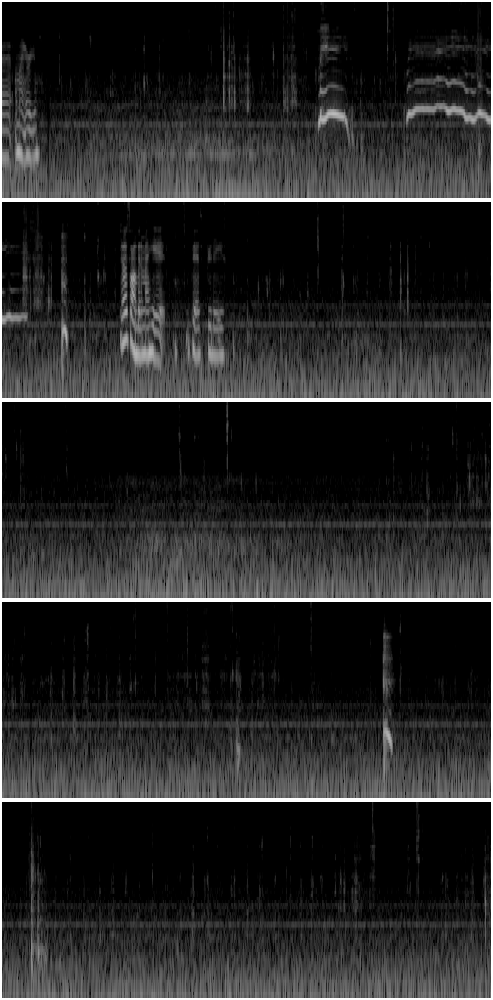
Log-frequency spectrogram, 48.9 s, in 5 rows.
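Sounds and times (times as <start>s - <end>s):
steady low hum: 0.0s - 48.9s
chewing food: 0.7s - 6.3s, 10.2s - 12.2s, 13.0s - 36.2s, 37.2s - 48.9s
small crunches: 1.0s - 6.3s, 27.0s - 36.7s, 37.3s - 48.9s.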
